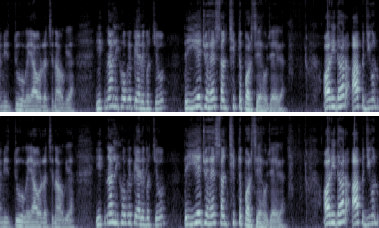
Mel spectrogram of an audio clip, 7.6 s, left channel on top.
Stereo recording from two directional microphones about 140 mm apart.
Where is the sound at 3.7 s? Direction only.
30° right (ahead or behind).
